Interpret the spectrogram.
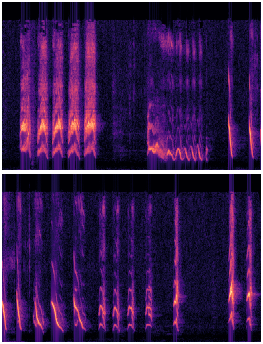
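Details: Black-naped oriole delivering magpie-robin-style phrases to challenge other orioles: a bout of four buzzy rising notes, a fast descending rattle, then a string of sharp clear whistles at uneven spacing in a quiet background.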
